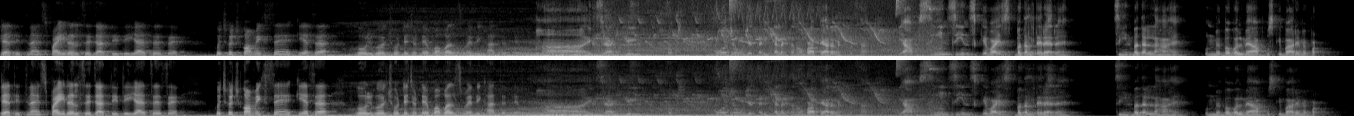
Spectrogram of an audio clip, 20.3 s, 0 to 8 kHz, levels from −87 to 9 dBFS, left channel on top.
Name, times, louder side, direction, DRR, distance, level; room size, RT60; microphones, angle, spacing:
voice 1, 0.0-2.7 3.2-4.9 5.3-7.9, right 4 dB, 75° right, 15 dB, 0.9 m, -32 dB
sound 1, 1.1-14.8, right 3 dB, 40° right, 0.5 m, -26 dB
sound 2, 4.9-9.6, left 1 dB, 15° right, 4.6 m, -42 dB
voice 2, 8.0-9.6 10.0-10.1 10.6-13.0 13.5-16.0 16.7-17.7 18.1-19.7, left 3 dB, 85° left, 10 dB, 1.4 m, -34 dB
sound 3, 8.9-14.2, left 4 dB, 65° left, 1.2 m, -39 dB
19.5 x 7.0 x 7.8 m, 0.64 s
head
